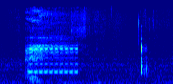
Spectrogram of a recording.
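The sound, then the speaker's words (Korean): A single steady, buzzy telephone ring tone of an outgoing call placed by a man in a car parked at a mountain entrance lasts about a second, then silence and two quick faint clicks. No one speaks. “허구동은 지란에게 전화를 했다.”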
